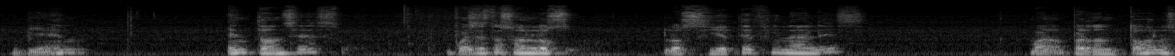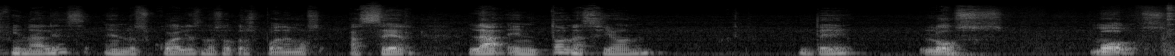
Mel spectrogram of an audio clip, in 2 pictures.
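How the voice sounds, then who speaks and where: A man's voice: mid-range voice, expressive, normal speed, pauses often, darkish tone, slightly rough. A man gives a patient spoken music lesson, guiding students through chant tones with filler words and restarts. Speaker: music teacher.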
